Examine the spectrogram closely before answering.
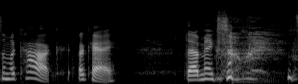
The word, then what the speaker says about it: macaque: excellent I looked it up for you it's pronounced macaque I would not have guessed that oh that's a monkey okay that makes sense it's a macaque okay that makes so much sense I have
